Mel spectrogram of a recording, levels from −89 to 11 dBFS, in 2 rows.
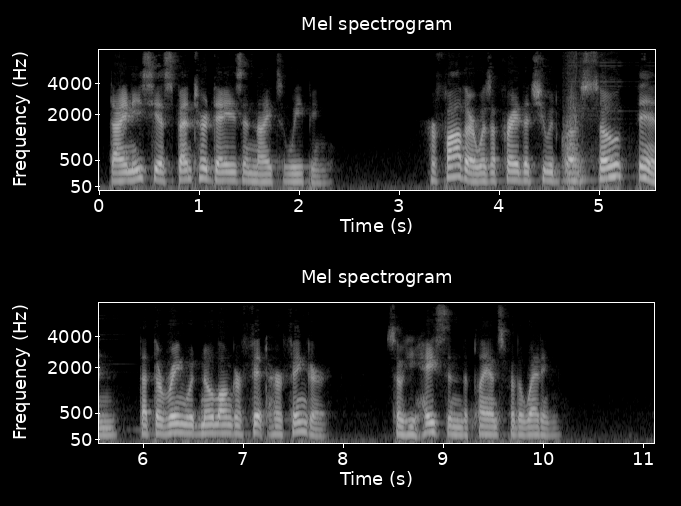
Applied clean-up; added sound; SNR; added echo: neural separator model SepFormer DNS4.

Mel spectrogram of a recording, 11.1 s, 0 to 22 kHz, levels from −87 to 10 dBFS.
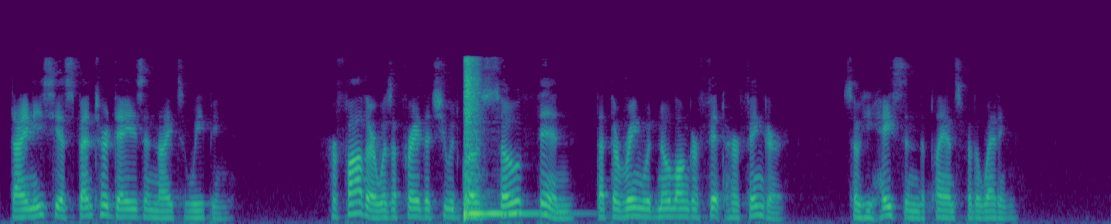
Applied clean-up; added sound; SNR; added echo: none; Snare drum; -3 dB; none.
